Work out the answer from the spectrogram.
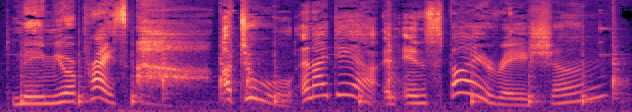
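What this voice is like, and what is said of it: Beat poet voice. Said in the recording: “my impression of a beat poet”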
